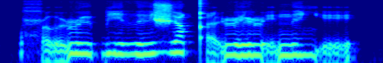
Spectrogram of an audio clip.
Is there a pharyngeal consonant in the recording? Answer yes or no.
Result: yes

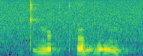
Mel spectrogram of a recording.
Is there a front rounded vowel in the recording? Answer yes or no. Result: yes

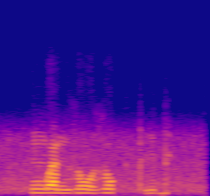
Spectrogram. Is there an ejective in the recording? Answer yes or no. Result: yes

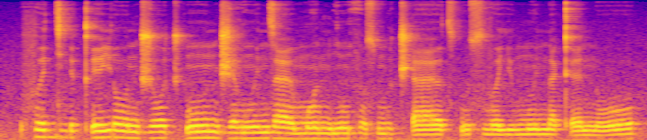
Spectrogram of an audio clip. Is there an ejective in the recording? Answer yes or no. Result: yes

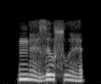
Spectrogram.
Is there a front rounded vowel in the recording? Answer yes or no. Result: no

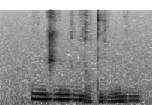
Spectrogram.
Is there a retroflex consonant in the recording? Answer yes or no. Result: no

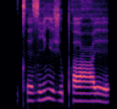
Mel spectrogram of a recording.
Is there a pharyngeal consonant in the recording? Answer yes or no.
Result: yes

